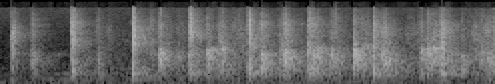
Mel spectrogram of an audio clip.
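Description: Audience at an evening discussion-group meeting claps for a speaker, a short burst of close, rhythmic hand claps from a small crowd, fairly loud and without talking.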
